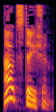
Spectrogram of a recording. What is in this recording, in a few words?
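"outstation", English, British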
